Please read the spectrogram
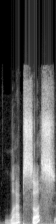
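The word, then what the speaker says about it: Lapsus$: is from this comes from The Hacker News lap sus is that what it's pronounced yeah it's us okay uh two lapses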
